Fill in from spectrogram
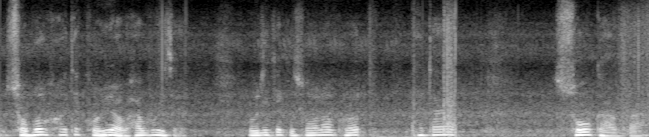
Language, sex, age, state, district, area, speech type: Assamese, male, 30-45, Assam, Nagaon, rural, spontaneous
